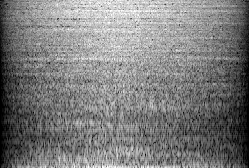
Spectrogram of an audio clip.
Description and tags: Instant Wind
A momentaneous wind sound.
Created using Audacity.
